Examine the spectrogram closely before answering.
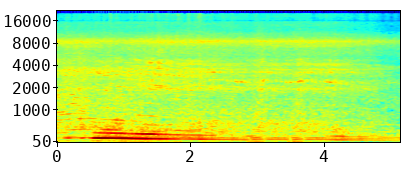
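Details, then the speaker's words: Honda Click 125 with a faulty throttle body sensor: engine revs then sags and stumbles on acceleration, won't pull, with the warning light on. With the lower sensor unplugged it revs freely and the light goes out; replacement is planned. "นี่ตอนใส่อยู่มันบูบๆๆๆเร่งไม่ค่อยขึ้นวิ่งไม่ได้เลย"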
